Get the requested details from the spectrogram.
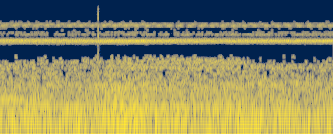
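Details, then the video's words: Night-time crickets in the hills of the California desert during a harvest moon: an unbroken, even, high-pitched ringing trill with a fainter higher band, and a soft low rumble behind it. "the sound of crickets"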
